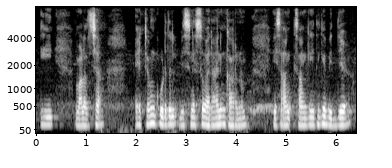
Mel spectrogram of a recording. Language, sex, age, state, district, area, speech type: Malayalam, male, 18-30, Kerala, Idukki, rural, spontaneous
